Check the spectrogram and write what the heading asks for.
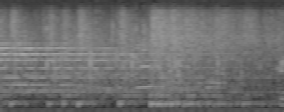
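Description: Band accompaniment playing a short instrumental bridge between sung verses, with steady held tones over a light rhythmic backing.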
